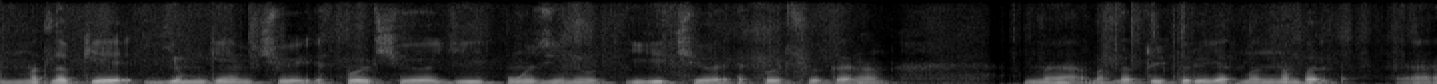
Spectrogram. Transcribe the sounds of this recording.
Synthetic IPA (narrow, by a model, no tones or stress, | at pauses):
mɐt̪lɐbkijimɡeːmt͡ʃʰuḛspəɾʈt͡ʃʰujipõːd͡zinujiːd̪t͡ʃʰuespəɾʈt͡ʃʰukɐɾɐn | mʔɐt̪lɐb̚t̪uikəɾjujɐt̪ʰmɐnɐmbɐɾ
